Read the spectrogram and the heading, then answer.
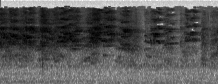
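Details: Shrill, rasping screeches of rainbow lorikeets rise and fall in uneven bursts, a raucous overlapping chatter that thins slightly toward the end.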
